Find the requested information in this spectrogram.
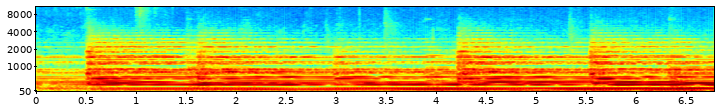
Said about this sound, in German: Feierliches Glockengeläute läutet die Sequenz ein.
